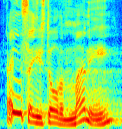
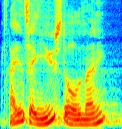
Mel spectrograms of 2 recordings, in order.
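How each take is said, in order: First: The word stole carries the main stress. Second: The word you carries the main stress. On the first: The listener did something else with it. "You took the box, but I, I don't know what happened to the money" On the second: Someone else stole the money. "He stole the money"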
